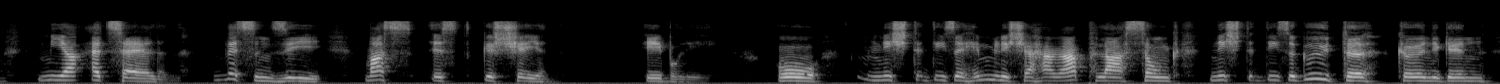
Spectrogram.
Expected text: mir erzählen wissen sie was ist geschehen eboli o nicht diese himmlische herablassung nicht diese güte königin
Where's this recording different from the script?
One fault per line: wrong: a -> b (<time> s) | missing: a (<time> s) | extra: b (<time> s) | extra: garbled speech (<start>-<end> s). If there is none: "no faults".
no faults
